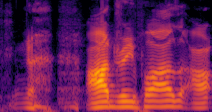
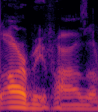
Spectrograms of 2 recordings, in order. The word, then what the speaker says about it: Aubrey Plaza: Audrey Plaza? No, it's Aubrey Plaza, right?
